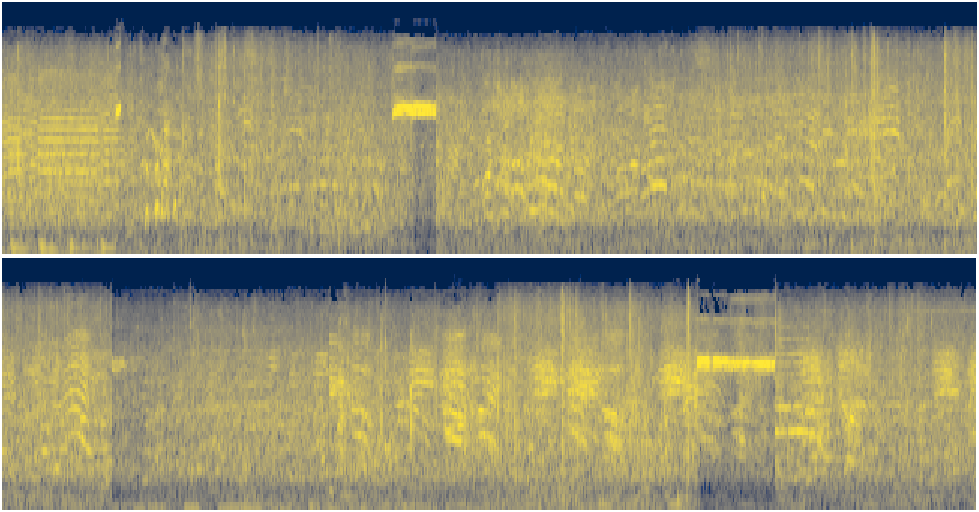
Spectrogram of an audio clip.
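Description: A large crowd cheers and shouts from the stands outdoors.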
